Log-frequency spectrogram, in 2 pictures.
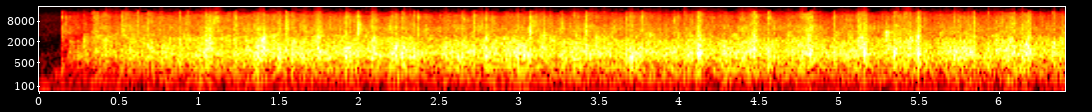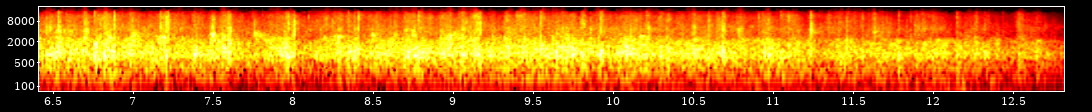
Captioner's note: audience applause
